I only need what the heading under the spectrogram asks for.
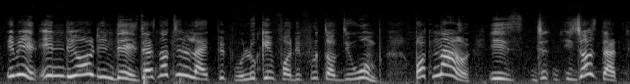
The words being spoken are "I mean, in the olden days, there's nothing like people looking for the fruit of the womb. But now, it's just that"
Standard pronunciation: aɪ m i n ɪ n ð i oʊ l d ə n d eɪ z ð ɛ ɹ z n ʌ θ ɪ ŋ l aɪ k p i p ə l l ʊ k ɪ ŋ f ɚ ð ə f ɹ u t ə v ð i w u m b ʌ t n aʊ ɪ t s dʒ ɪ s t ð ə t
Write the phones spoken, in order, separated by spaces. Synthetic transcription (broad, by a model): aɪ m i n ɪ n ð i oʊ l d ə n d eɪ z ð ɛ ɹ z n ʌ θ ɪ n l aɪ k p i p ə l l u k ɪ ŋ f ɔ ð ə f ɹ u t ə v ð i w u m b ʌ t n aʊ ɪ s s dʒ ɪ s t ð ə t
